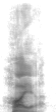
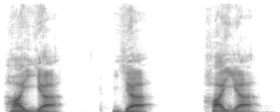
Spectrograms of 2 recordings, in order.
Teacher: with the e sound you have to put your tongue into the same position as you use for a y consonant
